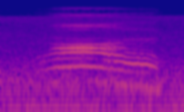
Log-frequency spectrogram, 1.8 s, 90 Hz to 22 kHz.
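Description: A single drawn-out cat meow from Guild Wars 2 rises and falls over about a second, clear and fairly close against a steady background hiss.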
